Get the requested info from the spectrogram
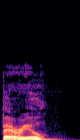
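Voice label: "burial", British English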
